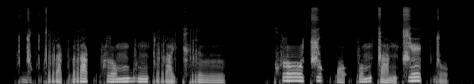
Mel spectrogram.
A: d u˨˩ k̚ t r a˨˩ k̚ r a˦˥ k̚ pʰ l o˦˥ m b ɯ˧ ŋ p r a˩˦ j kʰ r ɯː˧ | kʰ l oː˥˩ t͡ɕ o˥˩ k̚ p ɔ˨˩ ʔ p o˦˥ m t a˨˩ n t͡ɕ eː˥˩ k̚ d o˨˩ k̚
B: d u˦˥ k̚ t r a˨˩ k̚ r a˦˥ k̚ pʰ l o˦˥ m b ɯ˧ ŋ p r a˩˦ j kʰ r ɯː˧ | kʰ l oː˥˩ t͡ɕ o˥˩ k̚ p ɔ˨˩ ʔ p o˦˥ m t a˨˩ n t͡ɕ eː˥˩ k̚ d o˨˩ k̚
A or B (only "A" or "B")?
A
